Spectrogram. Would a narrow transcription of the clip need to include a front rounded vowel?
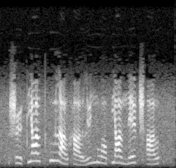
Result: yes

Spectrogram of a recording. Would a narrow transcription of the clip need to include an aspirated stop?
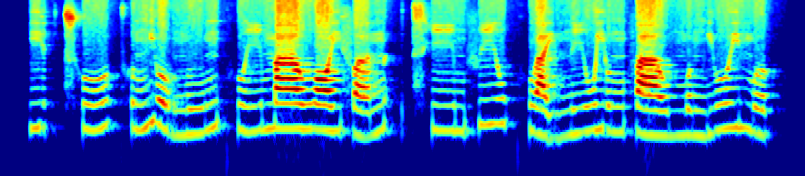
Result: yes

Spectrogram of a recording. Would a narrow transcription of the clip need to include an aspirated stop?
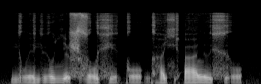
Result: no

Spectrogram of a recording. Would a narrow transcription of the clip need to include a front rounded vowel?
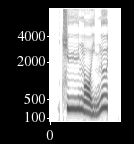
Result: yes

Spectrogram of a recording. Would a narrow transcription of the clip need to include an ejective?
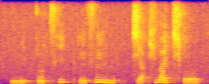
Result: no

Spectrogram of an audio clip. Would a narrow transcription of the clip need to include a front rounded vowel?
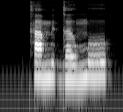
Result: yes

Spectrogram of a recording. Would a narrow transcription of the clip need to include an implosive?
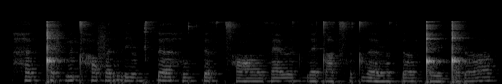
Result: yes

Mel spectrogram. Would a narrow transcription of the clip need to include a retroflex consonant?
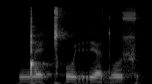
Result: yes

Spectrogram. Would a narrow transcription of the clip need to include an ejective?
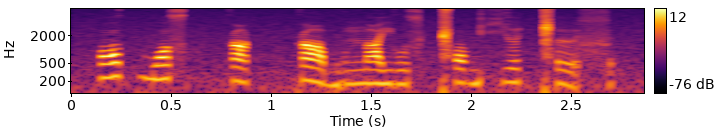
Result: no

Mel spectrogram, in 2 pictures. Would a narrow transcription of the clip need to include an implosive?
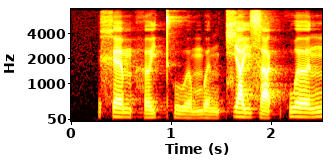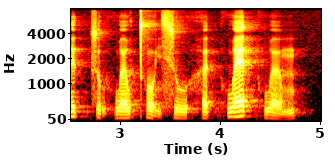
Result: no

